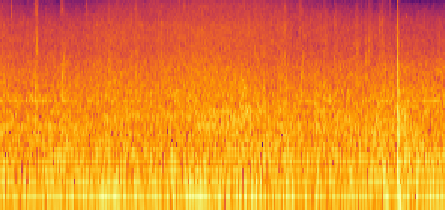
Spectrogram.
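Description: A heavy rain downpour in the video game Monster Hunter Wilds makes a steady, dense hiss that stays even throughout, with no voices over it.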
